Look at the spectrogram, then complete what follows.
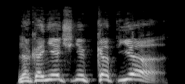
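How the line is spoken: Loud bark. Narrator (Russian): гаркнул он

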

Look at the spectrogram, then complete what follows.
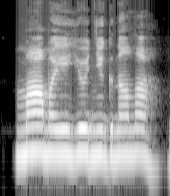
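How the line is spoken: Sighing. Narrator (Russian): вздохнув, сказала Раиса

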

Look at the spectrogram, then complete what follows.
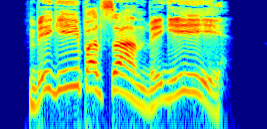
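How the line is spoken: Shout. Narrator (Russian): закричал гринорец

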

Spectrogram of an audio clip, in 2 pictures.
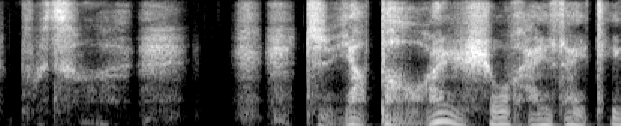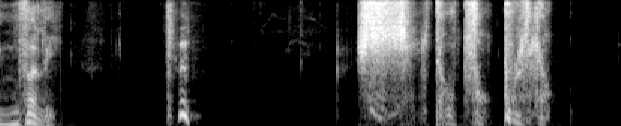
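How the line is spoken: Malicious smile. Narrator (Chinese): 施少奶奶的嘴角也泛起了一丝恶意的微笑，说

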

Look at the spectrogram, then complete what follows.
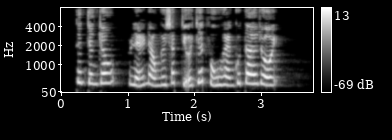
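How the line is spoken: Startled, half sobbing. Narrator (Vietnamese): Linh Dục Tú giật nảy mình, giọng nói có phần nức nở

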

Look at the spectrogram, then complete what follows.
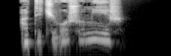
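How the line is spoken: Whisper. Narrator (Russian): сказала шепотом

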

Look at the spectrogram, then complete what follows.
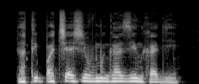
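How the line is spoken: Giggling. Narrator (Russian): хихикнул Олежка

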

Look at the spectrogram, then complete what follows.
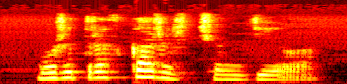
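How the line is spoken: Soft suggestion. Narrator (Russian): мягко предложил я

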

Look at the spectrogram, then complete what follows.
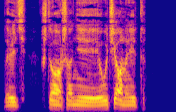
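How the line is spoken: Grunting, grumbling. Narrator (Russian): Денисов, крякнув, проворчал

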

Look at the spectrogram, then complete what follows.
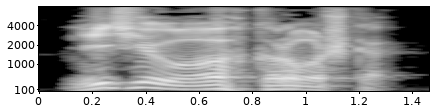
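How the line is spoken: Cheerful rumbling bass. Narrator (Russian): бодрым басом пророкотал карабан

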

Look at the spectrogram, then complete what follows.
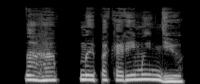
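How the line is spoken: Giggling. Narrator (Russian): продолжала она хихикать

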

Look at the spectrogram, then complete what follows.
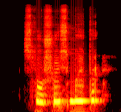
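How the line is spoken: Stifled squeak. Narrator (Russian): придушенно пискнула Лалил

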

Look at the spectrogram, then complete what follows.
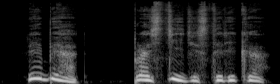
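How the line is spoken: Old man sobbing, nearly shouting. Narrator (Russian): всхлипывая, чуть ли не крича, заговорил дед

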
